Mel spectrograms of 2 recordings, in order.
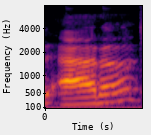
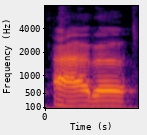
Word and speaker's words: Ada: Like, they named their goat baby Ada after a child they lost. And yes, it's Ada, not Ada. They're Icelandic. They pronounce it Ada.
